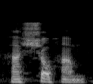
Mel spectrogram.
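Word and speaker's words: השהם: This is the shoham. This is a shin, sho. This is a holem, and that last syllable here is ham.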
